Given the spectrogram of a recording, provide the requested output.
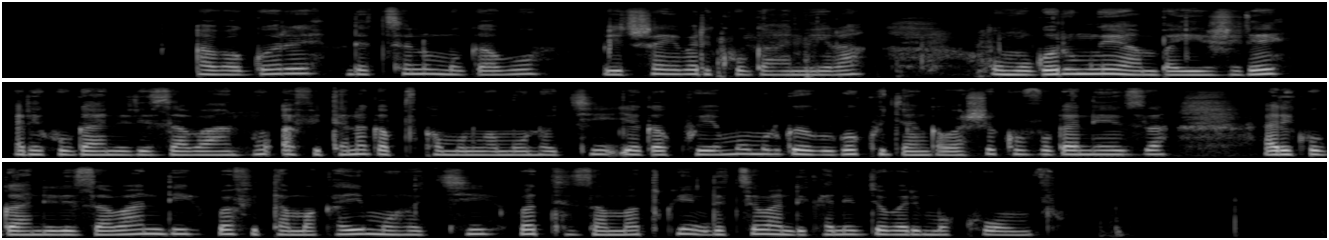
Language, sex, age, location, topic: Kinyarwanda, female, 18-24, Kigali, health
